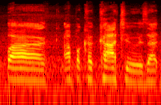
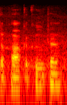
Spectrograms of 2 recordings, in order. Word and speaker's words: Apakakuta: Did I say it right? Not even close. Enlighten us for those who want to know. For simplicity's sake, we'll just go by. The real way you say it is Apakakuta.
